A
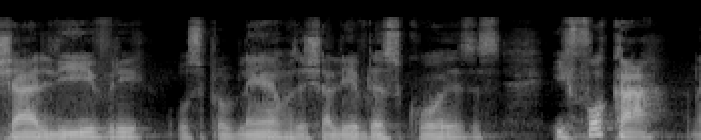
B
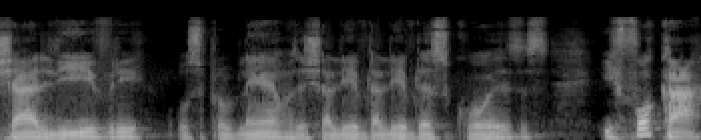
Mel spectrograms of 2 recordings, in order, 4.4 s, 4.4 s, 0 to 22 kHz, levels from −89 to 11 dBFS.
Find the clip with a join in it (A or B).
B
